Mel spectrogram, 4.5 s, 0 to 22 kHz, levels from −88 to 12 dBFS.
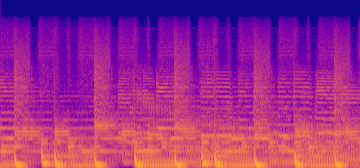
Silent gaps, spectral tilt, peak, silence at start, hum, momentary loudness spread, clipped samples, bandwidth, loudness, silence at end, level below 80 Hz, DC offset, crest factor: none; -6 dB/octave; 0 dBFS; 0 s; none; 2 LU; under 0.1%; 14 kHz; -17 LUFS; 0 s; -18 dBFS; under 0.1%; 14 dB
